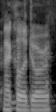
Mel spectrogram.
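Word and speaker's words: maquiladora: I say it as Machiadora, but I don't know if it's Machiladora. – Machiladora. – Is that how you say it? Yeah.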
